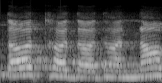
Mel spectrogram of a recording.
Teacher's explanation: जब हम त थ द ध न बोलते हैं तो हमारी जीभ दांतों से टकराती है, इसीलिए इसे कहा जाता है दंत वर्ण।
